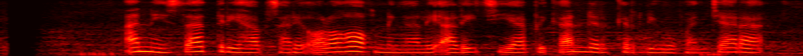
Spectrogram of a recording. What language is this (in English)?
Sundanese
